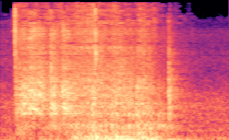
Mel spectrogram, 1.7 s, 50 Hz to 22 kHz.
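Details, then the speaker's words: Honda Hornet CB600 motorcycle, recently bought, started stone cold on choke: engine fires and runs barely a second, then dies. Starts then cuts out; mechanic suspects a fueling issue, possibly carbs or broken or missing vacuum tubes. "it starts on the choke. It's brick cold at the minute. It's just cutting out. Yeah, it's not having a bar of it."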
